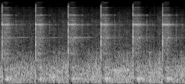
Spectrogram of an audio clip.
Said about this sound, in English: then you hammer it in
